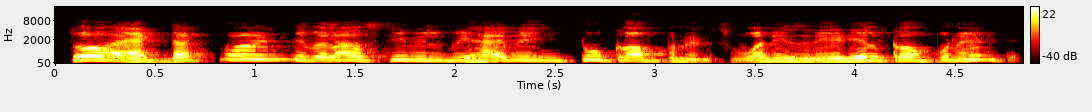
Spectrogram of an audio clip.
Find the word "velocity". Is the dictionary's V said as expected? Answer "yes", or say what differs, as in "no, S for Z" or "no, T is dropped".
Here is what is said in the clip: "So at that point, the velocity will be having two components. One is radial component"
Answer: yes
